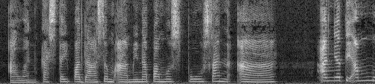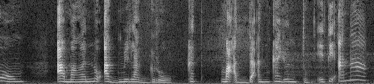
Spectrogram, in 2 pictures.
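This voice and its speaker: A woman's voice: on the high side, animated, unhurried, pushed and bright, heavily acted. A woman playing a concerned mother advising her married daughter in a radio drama, motherly and emphatic, with an Ilocano accent. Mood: coaxing. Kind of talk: Filipino radio drama acting.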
